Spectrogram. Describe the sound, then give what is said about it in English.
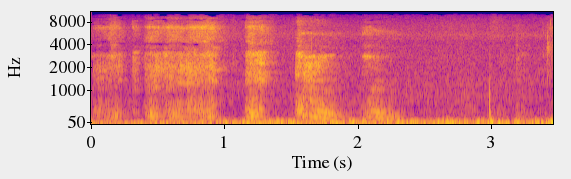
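Morning throat clearing by a person at a microphone, a few rough, rasping bursts of guttural hacking that stand alone without talk. “But let me clear my throat.”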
